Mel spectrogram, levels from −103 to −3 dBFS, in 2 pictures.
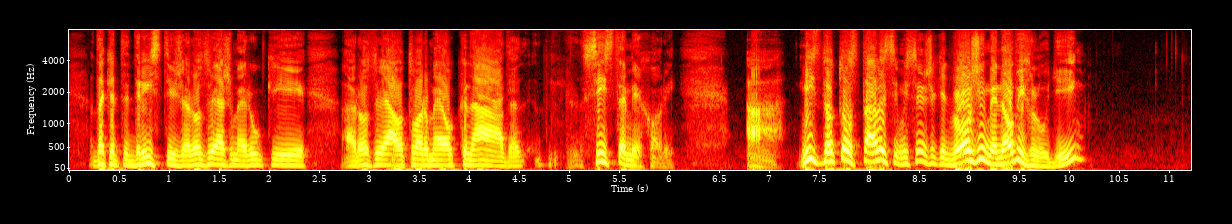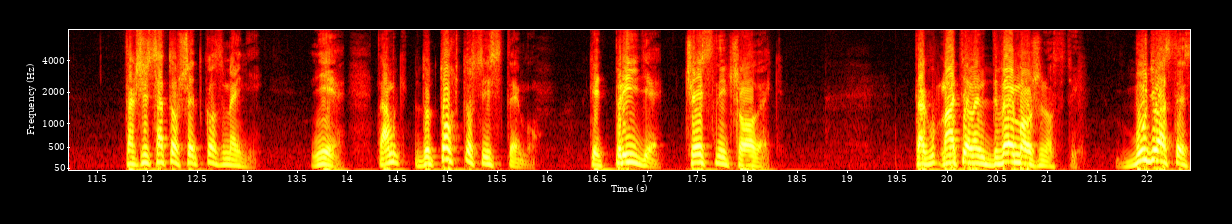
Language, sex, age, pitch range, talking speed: Slovak, male, 60-79, 105-150 Hz, 130 wpm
